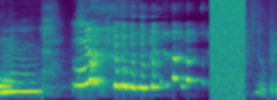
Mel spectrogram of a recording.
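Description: Two young girls squeal and laugh excitedly.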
